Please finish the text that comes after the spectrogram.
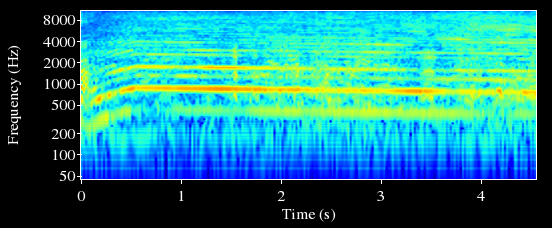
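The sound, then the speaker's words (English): An old U.S. Army military police car siren winds up quickly from a low growl to a loud, steady, high wail and holds it, with faint background clatter underneath. “The old military police car.”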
